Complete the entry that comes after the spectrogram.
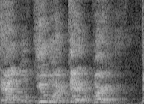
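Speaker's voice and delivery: heated comeback in a fight; angry retort. Acted. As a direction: throw it back at him hard. Brother hits back in quarrel.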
